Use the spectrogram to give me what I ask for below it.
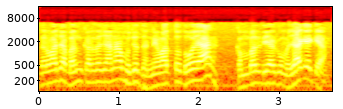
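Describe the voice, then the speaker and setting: A man voicing a generous old male monk in a told story, gently insistent and at times commanding. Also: sits high, fast talker, lo-fi sound, slight background noise, close to an everyday voice. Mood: insistent kindly.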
